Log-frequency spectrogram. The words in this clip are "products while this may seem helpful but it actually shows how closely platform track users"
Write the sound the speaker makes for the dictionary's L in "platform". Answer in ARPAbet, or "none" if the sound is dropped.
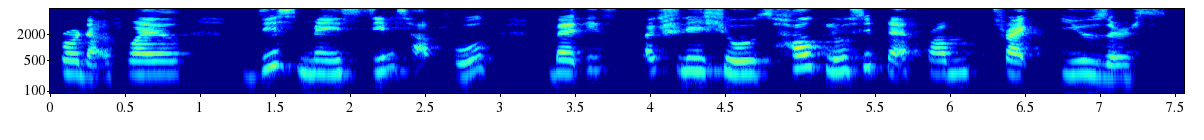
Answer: none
